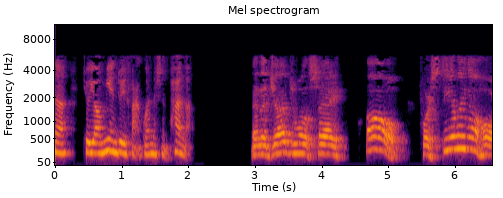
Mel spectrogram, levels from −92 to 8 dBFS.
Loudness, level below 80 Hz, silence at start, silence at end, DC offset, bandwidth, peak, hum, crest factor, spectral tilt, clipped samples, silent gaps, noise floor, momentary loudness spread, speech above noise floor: -21 LUFS; -70 dBFS; 0 s; 0 s; under 0.1%; 5.8 kHz; -8 dBFS; none; 14 dB; -11.5 dB/octave; under 0.1%; 2.23-2.93 s; under -90 dBFS; 9 LU; over 70 dB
